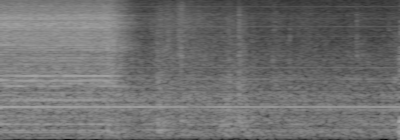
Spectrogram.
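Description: Electric fuel pump running with the ignition switched on to activate its relay, then stopping about a second in. It is priming the new injection system to build base fuel pressure.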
